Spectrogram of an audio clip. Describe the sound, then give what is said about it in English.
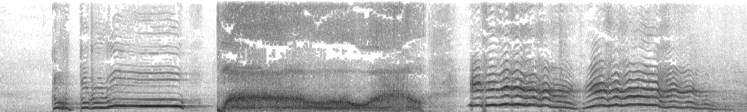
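A person vocally imitates a horse as a sound-effect clue for the film War Horse: a loud held cry, then a long rough, raspy breathy burst, then a quavering, warbling whinny-like call that wobbles in pitch before fading. “War horse.”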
